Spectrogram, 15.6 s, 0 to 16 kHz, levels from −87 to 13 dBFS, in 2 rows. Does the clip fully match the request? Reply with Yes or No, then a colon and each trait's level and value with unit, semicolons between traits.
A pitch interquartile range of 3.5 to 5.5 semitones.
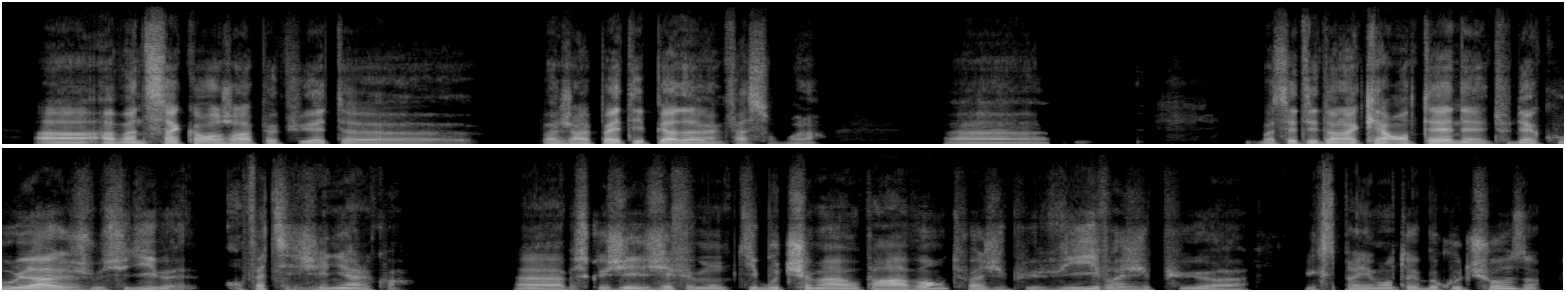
Yes: average, 4.2 semitones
